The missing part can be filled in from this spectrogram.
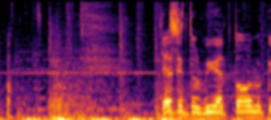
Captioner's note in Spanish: Ríe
